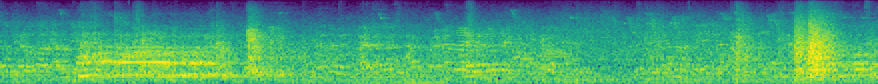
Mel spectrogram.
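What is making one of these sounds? Cattle hooves shuffle and scrape on a concrete floor.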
